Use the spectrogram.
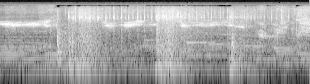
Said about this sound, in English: Flapping his hands like wings, Patch pretends to fly and crashes into the window by the next bed.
